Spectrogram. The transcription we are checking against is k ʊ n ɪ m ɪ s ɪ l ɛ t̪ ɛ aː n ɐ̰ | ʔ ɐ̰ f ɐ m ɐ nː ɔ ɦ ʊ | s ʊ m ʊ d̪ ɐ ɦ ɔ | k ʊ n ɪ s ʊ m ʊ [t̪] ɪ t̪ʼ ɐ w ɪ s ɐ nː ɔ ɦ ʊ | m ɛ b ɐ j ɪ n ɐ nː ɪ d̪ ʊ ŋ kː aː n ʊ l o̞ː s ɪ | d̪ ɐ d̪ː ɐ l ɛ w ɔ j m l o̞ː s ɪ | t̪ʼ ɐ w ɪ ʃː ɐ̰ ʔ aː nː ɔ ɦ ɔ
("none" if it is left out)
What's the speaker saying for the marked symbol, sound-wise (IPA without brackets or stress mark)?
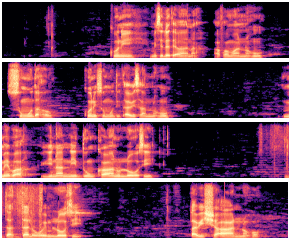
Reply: d̪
